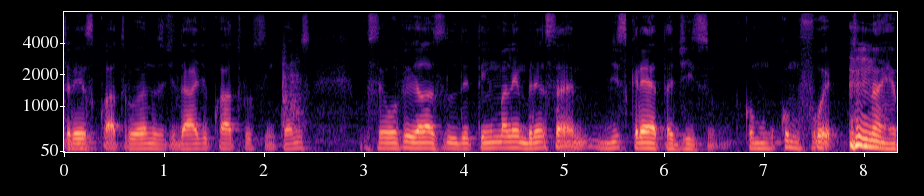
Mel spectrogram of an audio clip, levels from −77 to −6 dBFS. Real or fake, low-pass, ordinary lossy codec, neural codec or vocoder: real; none; none; none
